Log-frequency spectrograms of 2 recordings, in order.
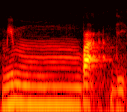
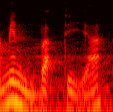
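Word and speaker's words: مِن بَعْدِ: ketemu dengan huruf ba cara membacanya adalah mimba'di bukan mint Mbak Tia tapi Meme Pakde yang berikutnya yaitu Sami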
